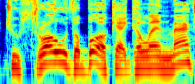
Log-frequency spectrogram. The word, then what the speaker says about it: Ghislaine: Also, of course, Epstein's longtime girlfriend and pimp, Ghislaine Maxwell, that's how you're supposed to pronounce it. It's spelled G-H-I-S-L-A-I-N-E, like Ghislaine or something. But the way you pronounce it, the S is silent, and it almost sounds like G-L-E-N-N.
